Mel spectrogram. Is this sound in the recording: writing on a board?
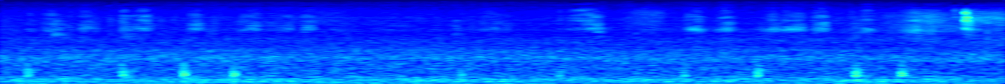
yes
